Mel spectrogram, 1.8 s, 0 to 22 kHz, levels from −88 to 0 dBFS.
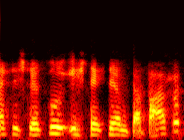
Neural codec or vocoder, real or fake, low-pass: codec, 16 kHz, 2 kbps, FreqCodec, smaller model; fake; 7.2 kHz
